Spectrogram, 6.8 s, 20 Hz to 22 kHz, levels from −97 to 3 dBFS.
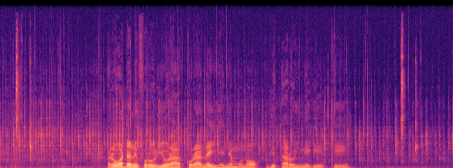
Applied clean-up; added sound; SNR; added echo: none; Bicycle; 14 dB; none.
